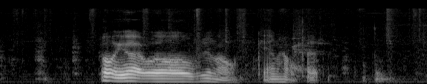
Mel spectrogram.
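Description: A puppy whines and yelps loudly.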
